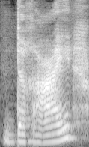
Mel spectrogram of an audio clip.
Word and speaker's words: drei: So notice various combinations like the 'ei's that say 'eye' as in 'eins' and 'zwei' and 'drei'.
